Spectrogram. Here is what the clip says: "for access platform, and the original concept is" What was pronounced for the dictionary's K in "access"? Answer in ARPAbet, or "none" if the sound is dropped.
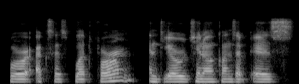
K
